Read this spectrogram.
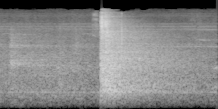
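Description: A wooden seesaw bangs down loudly in an echoing hall.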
